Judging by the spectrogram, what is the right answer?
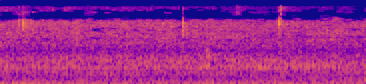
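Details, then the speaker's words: Mabe washing machine drain pump: steady low hum with no water moving; the pump runs but no longer drains, and it needs replacing. "día de hoy tenemos una lavadora marca maven Aqua la cual ya ese ruido que hace es porque ya no solamente se escucha el ruido pero ya no está ya no está aventando el"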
